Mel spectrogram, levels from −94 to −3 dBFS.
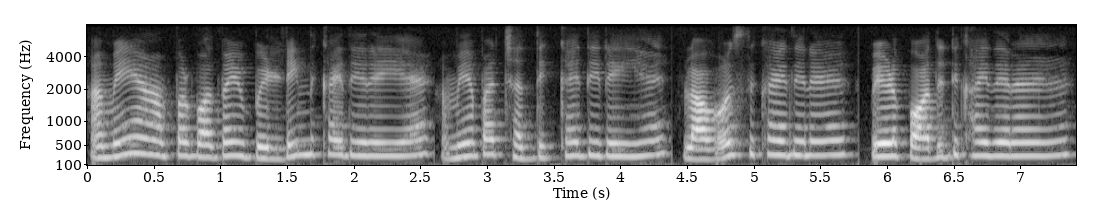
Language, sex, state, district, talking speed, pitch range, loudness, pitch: Hindi, female, Uttar Pradesh, Hamirpur, 245 wpm, 265-295 Hz, -20 LUFS, 280 Hz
